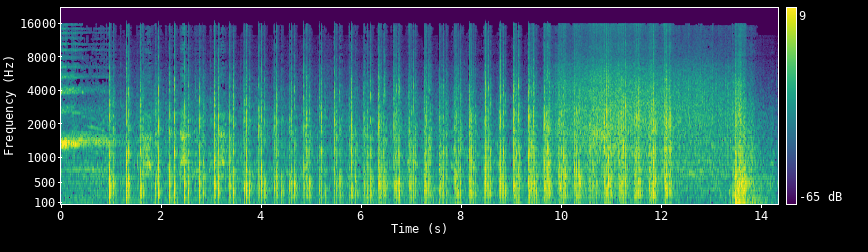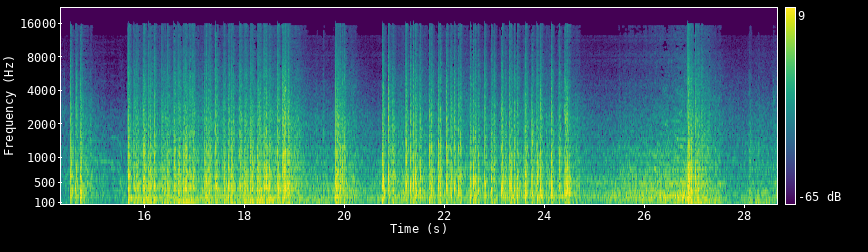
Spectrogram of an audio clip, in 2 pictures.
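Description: Fireworks launch and burst in rapid, crackling pops.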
